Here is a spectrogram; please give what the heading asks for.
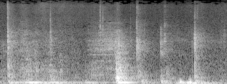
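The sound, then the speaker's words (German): A cabinet door being opened: a few short clicks and knocks over a steady low hum. “ich jetzt diesen Schrank hier öffne”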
